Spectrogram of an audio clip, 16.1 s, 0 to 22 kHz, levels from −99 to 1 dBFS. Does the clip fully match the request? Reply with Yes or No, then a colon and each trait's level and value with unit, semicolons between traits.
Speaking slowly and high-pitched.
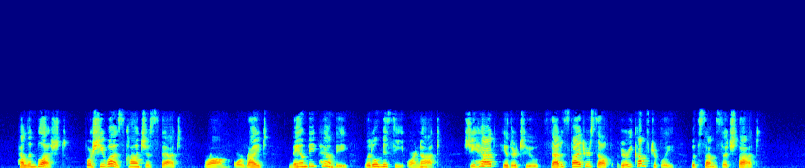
Yes: slow, 105 wpm; high, 215 Hz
